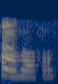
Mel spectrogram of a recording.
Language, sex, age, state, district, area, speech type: Odia, female, 45-60, Odisha, Gajapati, rural, conversation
